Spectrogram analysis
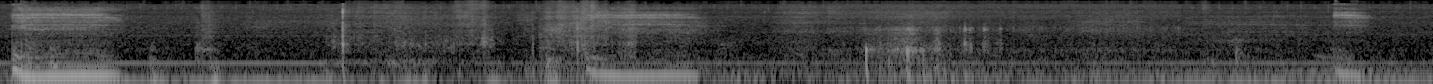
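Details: Snoring from a sleeping subject named Indy: low rumbling snores on inspiration over steady room hum; snoring.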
